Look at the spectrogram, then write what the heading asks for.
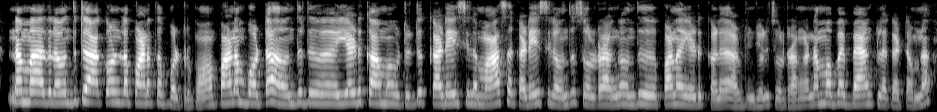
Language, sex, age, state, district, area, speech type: Tamil, female, 45-60, Tamil Nadu, Madurai, urban, spontaneous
